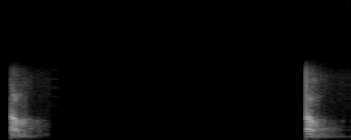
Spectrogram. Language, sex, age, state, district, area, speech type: Sanskrit, male, 30-45, Karnataka, Uttara Kannada, rural, conversation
